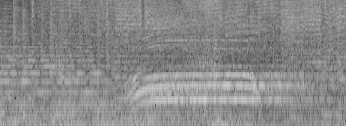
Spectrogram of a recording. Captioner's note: screams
